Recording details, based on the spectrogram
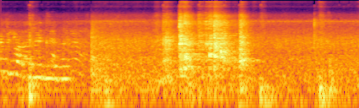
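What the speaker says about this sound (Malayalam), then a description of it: "ഇവിടെ ക്യാരറ്റ് അരിയുന്നതാണ് കേട്ടോ" Carrots being chopped with a knife in a home kitchen: a few sparse, irregular knocks and scrapes of the blade, moderately close, mixed with clattering kitchenware while people talk nearby.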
